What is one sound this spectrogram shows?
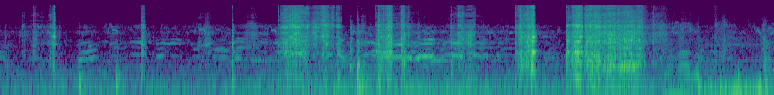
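A metal trowel scrapes and taps against bricks.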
